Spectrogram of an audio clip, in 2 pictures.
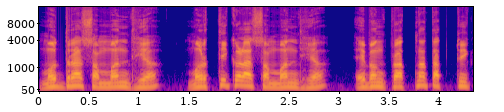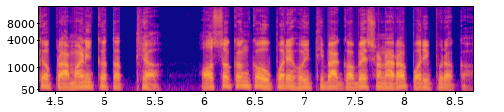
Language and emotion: Odia, neutral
